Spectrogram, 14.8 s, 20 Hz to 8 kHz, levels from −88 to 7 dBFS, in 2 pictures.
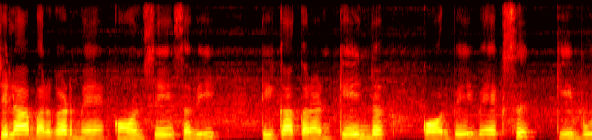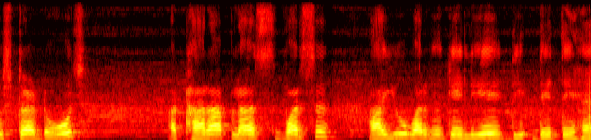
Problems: background sounds at intervals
